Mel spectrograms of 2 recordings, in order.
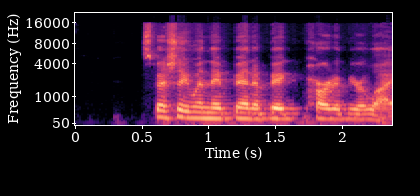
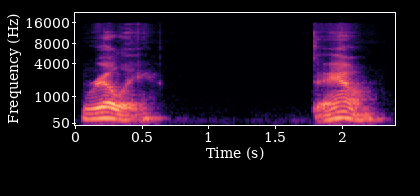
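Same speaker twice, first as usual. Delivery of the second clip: normal talking voice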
